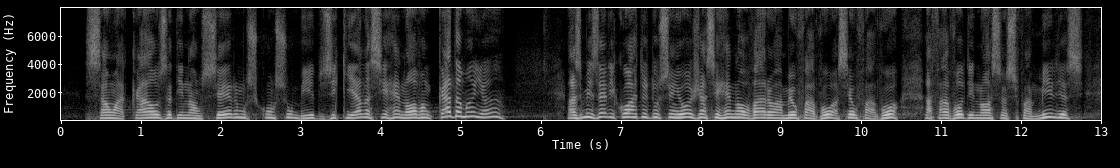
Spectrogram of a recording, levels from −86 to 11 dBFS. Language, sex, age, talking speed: Portuguese, male, 60-79, 150 wpm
